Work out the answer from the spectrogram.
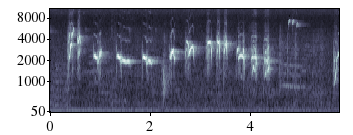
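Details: Song of a greater green leafbird, its singing described as lively: varied whistled and chirping notes, some slurred downward, others rising, delivered in an irregular run of about two per second over a low steady hum.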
